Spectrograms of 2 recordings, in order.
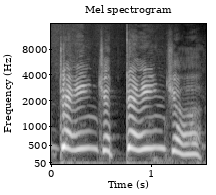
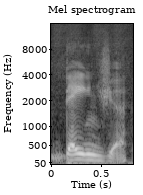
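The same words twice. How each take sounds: First: "Danger" squeaked much higher and louder; squeaky danger. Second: Said in the usual way. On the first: Shown as a demonstration. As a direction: yelp "danger" in a squeaky high voice. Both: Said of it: "Danger, danger to it".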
